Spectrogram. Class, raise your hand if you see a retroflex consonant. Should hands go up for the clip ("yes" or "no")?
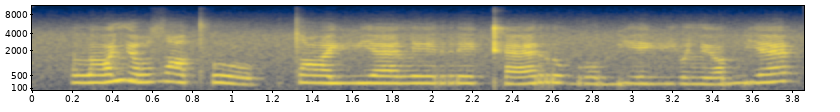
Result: no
